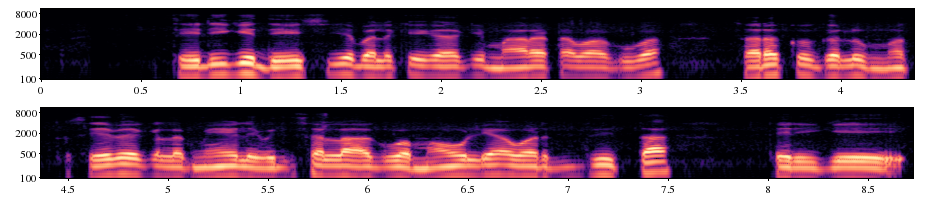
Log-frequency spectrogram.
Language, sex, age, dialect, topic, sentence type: Kannada, male, 18-24, Coastal/Dakshin, banking, statement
